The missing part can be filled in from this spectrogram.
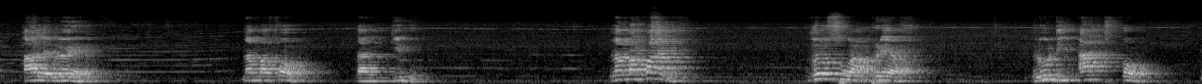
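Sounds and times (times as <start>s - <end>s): man's amplified voice: 0.2s - 1.1s, 2.4s - 4.3s, 6.1s - 7.0s, 8.1s - 9.3s, 10.4s - 11.6s.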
